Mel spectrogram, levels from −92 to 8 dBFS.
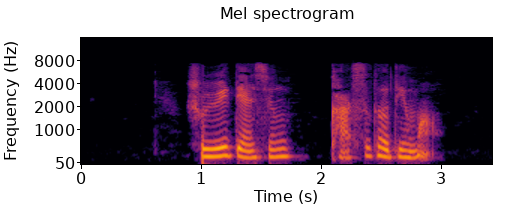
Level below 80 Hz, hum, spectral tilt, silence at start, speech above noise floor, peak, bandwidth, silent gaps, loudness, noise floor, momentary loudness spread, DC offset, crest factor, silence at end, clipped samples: -54 dBFS; none; -6.5 dB/octave; 0.9 s; 65 dB; -4 dBFS; 7.6 kHz; none; -20 LUFS; -83 dBFS; 13 LU; under 0.1%; 16 dB; 0.55 s; under 0.1%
